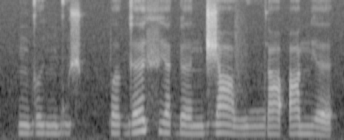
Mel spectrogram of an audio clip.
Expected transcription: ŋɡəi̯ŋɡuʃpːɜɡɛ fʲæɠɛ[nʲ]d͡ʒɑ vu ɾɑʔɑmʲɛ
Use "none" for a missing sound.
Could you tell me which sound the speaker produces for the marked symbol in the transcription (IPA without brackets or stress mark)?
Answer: n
